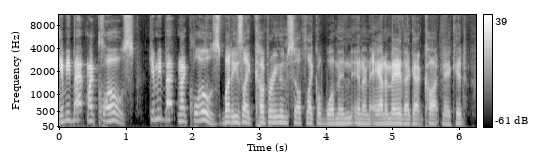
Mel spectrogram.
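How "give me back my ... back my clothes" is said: high-pitched little imp voice. Voicing the imp Inchi, demanding his clothes back: Inchi the imp voice. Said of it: "and the imp says".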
